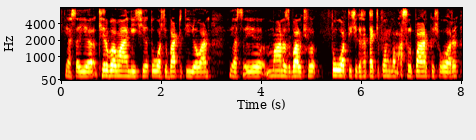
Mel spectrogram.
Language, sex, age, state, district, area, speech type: Kashmiri, female, 60+, Jammu and Kashmir, Ganderbal, rural, spontaneous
